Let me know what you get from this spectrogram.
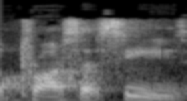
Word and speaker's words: processes: All processes and communications. That is the proper way of pronouncing the plural of process.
